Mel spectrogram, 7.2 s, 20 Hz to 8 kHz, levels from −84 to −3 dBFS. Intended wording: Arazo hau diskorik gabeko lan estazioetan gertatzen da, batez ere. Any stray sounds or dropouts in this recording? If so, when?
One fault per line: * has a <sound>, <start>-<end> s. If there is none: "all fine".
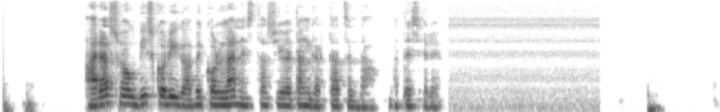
all fine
